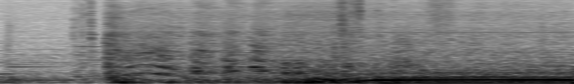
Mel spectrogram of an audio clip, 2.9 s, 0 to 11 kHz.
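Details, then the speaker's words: Audi A4 B7 quattro after replacing the in-tank low-pressure fuel pump and tank seal, engine not yet warmed up: brief crank catches cleanly and settles into smooth steady idle; reading dropped from 80% to 50%, now normal. "I mean it's working at least."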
